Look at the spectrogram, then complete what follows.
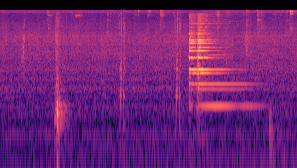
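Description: Subscribe-button animation sound effect: a short thump about a second in, a few mouse clicks, then a notification-bell ding that rings out and fades over about a second and a half.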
